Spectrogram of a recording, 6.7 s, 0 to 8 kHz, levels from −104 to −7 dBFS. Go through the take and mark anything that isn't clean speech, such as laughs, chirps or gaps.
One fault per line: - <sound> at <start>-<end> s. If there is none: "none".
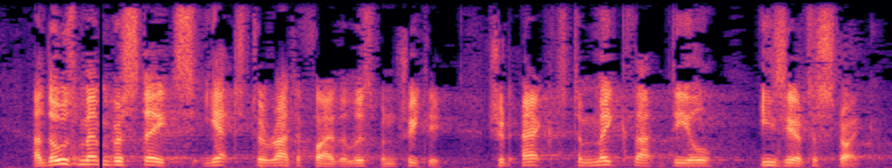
- dropout at 0.7-0.8 s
